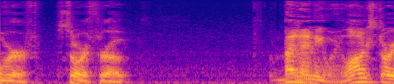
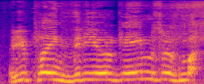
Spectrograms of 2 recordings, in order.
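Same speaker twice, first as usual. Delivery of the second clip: silly call; 12 semitones higher than usual. Pretend. Calling out to a chat viewer.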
